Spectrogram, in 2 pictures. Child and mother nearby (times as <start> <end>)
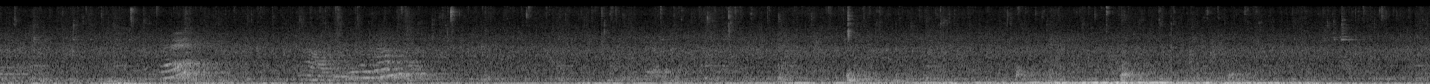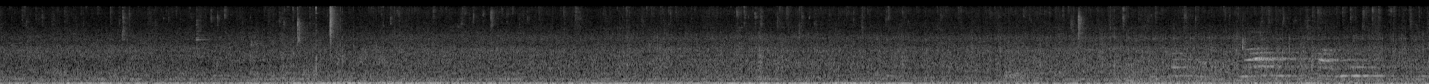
25.8 28.5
